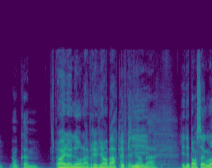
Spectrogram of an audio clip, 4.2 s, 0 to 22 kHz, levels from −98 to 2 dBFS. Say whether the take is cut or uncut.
uncut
